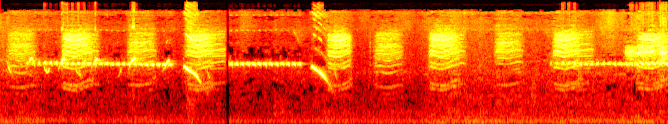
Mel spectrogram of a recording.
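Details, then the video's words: Iora repeating a steady trilled whistle broken by dry buzzy notes, two steeply falling slurred whistles, then slower harsh rasps and another long level trill. "Tiếng chim Huýt Cô(Chim Nghệ) | The sound of birds Aegithinidae"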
